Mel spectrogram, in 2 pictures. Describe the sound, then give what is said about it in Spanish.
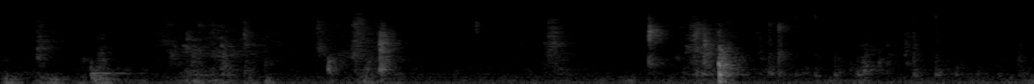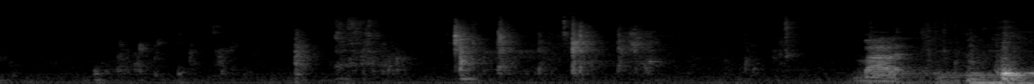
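A person drinking water: scattered soft clicks, a few quick gulps and swallowing sounds separated by pauses, then a louder rustling burst and breath at the end. “Así que bebo agua y voy con ello.”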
